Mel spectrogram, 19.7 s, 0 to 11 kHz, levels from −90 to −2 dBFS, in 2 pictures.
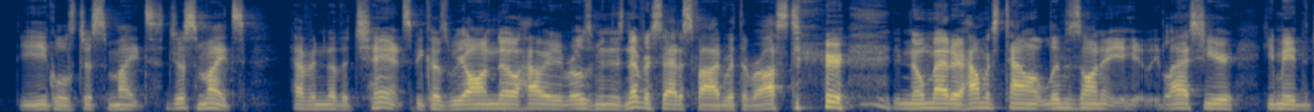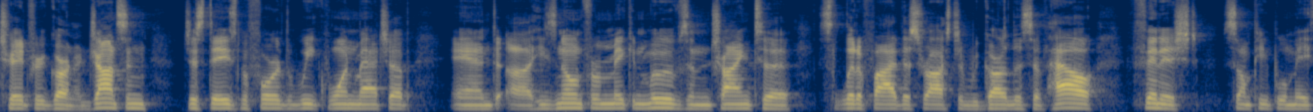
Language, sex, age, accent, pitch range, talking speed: English, male, 20-39, American, 115-135 Hz, 200 wpm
